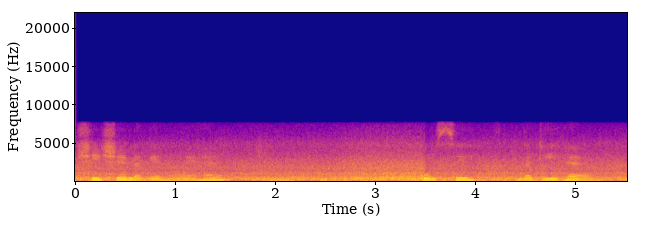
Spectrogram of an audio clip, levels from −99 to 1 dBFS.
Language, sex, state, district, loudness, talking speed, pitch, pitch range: Hindi, female, Punjab, Kapurthala, -16 LUFS, 75 wpm, 205 Hz, 190-220 Hz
